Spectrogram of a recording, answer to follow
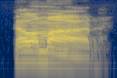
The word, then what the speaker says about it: calamari: Squid that you eat, calamari. Mike, how about you? Calamar. Calamar. Okay. Yeah, I would say the same.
